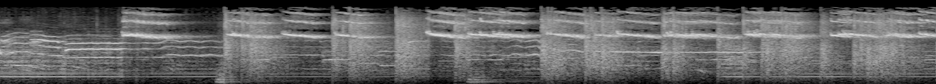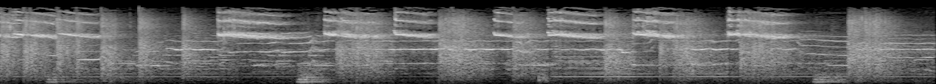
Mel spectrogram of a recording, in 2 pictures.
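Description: Temple-procession percussion: cymbals and gongs clashing in a fast, even beat, with a deep drum thump every few seconds, over a held wind-instrument tone.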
